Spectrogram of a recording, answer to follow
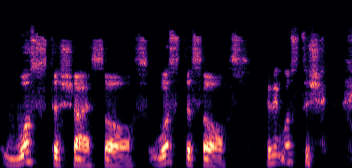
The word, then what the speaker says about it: Worcestershire: to use i've never used this before it's pronounced worcestershire sauce worcester sauce if it was to sh yeah worcester sauce because you guys in the states call it worcestershire liam perrin's worcester sauce worcestershire worcestershire sauce repeat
